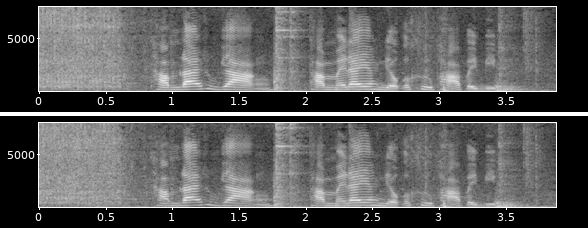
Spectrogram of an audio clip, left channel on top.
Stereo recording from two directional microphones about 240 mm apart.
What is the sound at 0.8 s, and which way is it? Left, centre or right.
Speech, centre.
